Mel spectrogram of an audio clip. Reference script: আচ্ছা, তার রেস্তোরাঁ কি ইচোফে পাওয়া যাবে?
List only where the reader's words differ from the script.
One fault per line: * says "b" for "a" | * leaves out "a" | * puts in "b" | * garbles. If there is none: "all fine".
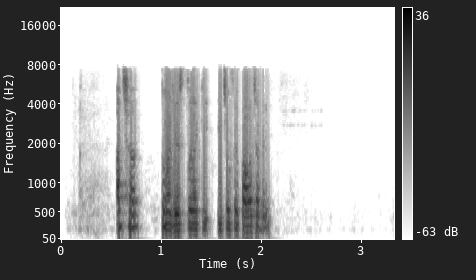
* says "তোমার" for "তার"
